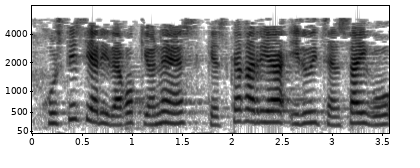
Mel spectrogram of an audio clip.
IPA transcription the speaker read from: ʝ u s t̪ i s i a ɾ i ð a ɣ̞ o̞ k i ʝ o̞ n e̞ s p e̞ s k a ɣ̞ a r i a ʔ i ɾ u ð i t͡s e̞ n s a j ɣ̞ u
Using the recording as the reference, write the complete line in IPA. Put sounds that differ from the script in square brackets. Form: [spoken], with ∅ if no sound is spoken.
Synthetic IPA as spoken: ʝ u s t̪ i s i a ɾ i ð a ɣ̞ o̞ k i [∅] o̞ n e̞ s [k] e̞ s k a ɣ̞ a r i a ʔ i ɾ u ð i t͡s e̞ n s a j ɣ̞ u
